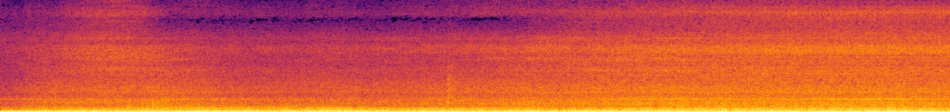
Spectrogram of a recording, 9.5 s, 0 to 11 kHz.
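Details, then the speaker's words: 1979 Pontiac Trans Am 10th Anniversary V8, revived after 30 years, with idle picking up when the vacuum-controlled AC is turned on: a deep, steady rumble with an even low beat and no misses or knocks; runs really smooth. "It runs really freaking smooth."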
